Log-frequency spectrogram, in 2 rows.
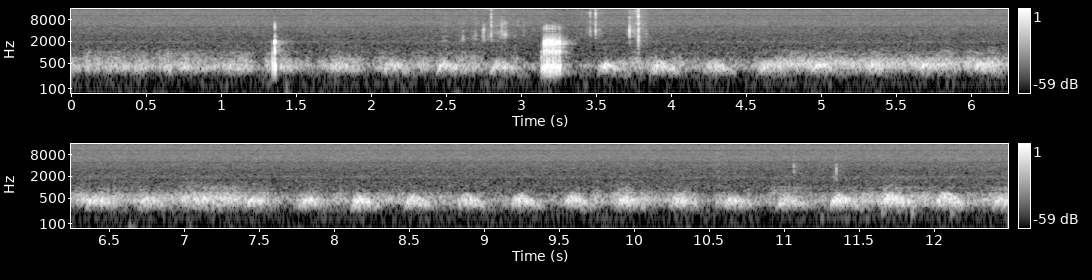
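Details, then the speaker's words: Fetal heartbeat on a home handheld fetal Doppler, mother lying back: fast, regular whooshing pulses about 140 a minute with brief movement thumps; usually 122, sometimes 170. "that's pretty much it her heartbeat is usually up to 122 sometimes 170"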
